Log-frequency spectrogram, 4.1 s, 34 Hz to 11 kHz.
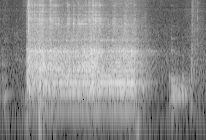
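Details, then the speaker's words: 1967 112 round-fender small engine cranked after torquing bolts, before fitting the carburetor; steady even chugging for about two seconds with a solid regular beat, compression present; normal cranking compression. "you can hear it if you listen carefully see Justin is up compression there we go"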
